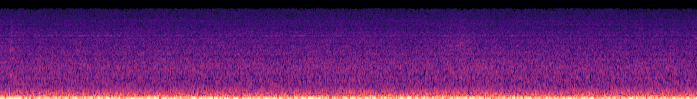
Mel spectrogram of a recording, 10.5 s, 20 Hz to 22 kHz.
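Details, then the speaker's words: Petrol engine idles smoothly at about 800 rpm with a low, steady rumble, no misses or knocks, after a shop installed a new adjustable fuel pressure regulator and O2 sensor; earlier slight exhaust leak no longer heard. "idling very smoothly at about 800 RPMs"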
